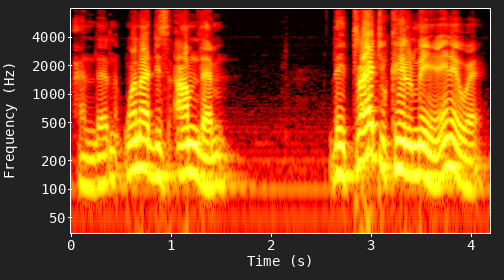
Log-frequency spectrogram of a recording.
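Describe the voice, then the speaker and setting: A man's voice: mid-range voice, expressive, moderate pace. An older man with a Cameroonian accent, a retired army commander, recounting his memories in an interview with emphatic repetition. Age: older, 70s or more. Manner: emphatic, repeats phrases for weight.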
